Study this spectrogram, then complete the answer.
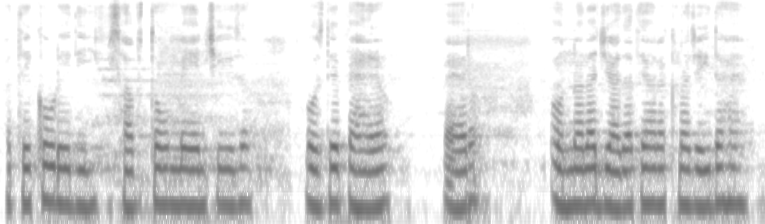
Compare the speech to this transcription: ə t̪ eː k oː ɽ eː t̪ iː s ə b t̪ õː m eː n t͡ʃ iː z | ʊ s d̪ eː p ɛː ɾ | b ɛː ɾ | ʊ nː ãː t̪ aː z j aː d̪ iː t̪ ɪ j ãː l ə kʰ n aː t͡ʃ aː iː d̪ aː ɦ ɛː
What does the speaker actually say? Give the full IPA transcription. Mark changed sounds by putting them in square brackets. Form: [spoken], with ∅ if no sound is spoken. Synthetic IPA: ə t̪ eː k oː ɽ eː [d̪] iː s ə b t̪ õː m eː n t͡ʃ iː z | ʊ s d̪ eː p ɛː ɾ | [p] ɛː ɾ | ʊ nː ãː [d̪] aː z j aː d̪ [aː] t̪ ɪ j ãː [ɾ] ə kʰ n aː t͡ʃ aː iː d̪ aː ɦ ɛː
